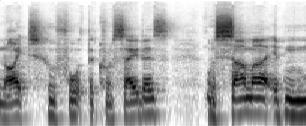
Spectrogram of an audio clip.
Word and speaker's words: Usama: who fought the Crusaders, Usama ibn Munqidh. Okay, we've got to spell that out for us. Usama, like Osama. Ibn, I-B-N. I-B-N. M-U-N-Q-I-D-H. M-U-N. Q-I-D-H. Q-I-D-H. How do I pronounce that again? Usama ibn Munqidh.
